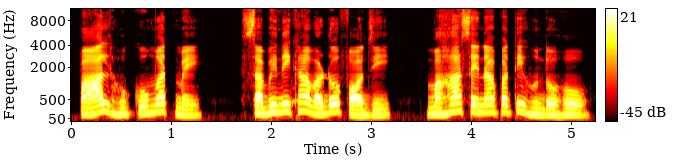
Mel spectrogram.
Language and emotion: Sindhi, neutral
